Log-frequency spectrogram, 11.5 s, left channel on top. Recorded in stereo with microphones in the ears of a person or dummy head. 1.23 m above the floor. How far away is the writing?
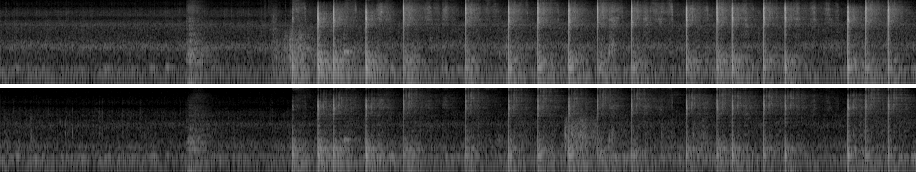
About 1.2 m.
